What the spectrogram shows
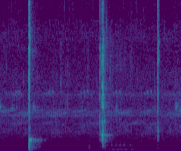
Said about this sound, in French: alors que genre, il y a des, espèces de bulles qui remontent à la surface.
